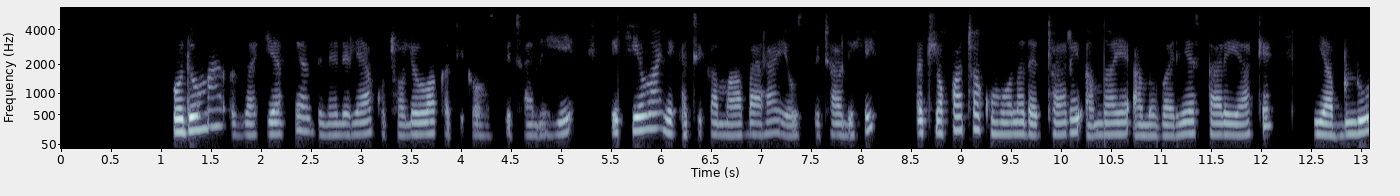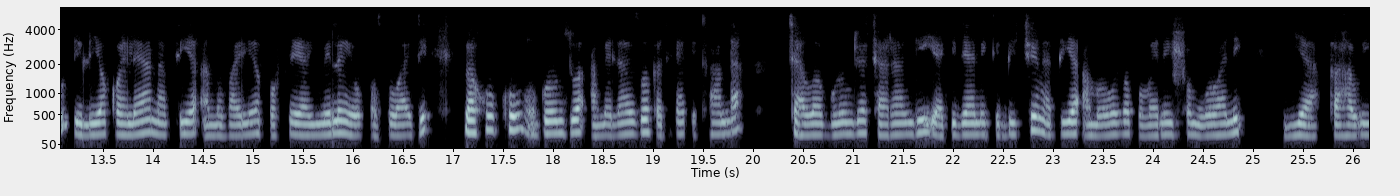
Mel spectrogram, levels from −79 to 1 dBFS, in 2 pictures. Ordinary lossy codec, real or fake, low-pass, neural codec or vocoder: Opus, 24 kbps; fake; 5.4 kHz; codec, 24 kHz, 0.9 kbps, WavTokenizer, medium speech release version 1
